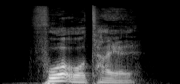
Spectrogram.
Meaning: 1. prejudice (preconceived opinion) 2. stereotype, cliché
- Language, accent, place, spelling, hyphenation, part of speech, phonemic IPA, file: German, Germany, Berlin, Vorurteil, Vor‧ur‧teil, noun, /ˈfoːr.ʊrˌtaɪ̯l/, De-Vorurteil.ogg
